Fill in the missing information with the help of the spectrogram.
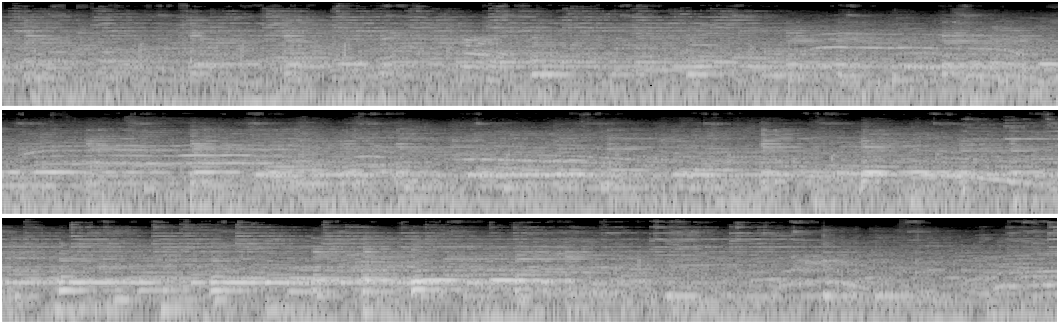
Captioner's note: bells ringing; holiday music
